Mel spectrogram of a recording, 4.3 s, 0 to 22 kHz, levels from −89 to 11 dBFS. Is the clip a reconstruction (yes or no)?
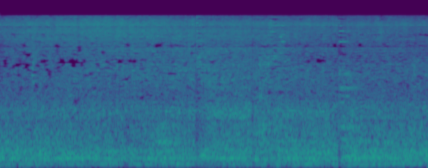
yes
